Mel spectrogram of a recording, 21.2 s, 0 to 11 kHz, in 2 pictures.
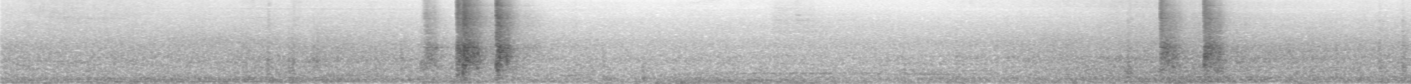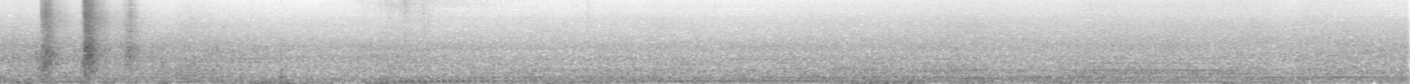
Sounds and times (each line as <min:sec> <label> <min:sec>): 0:01.6 cars going over metal plates on the road 0:05.0
0:08.2 cars going over metal plates on the road 0:15.1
